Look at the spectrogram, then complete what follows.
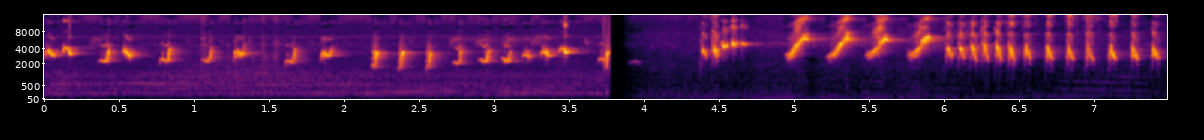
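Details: Javanese long-tailed shrike giving a busy, clear song full of filler phrases: rapid chattering high notes, a brief break, then quick rising whistles that speed into a fast trill.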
